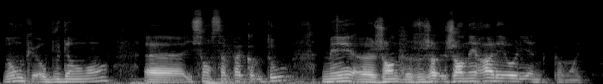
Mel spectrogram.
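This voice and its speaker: A man's voice: medium pitch, normal speed, dark tone. A man hosting a live press review, ranting in a casual, sarcastic way with many fillers and restarts, plainly annoyed. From France.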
